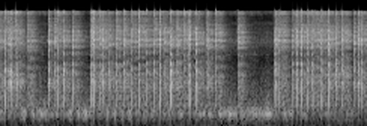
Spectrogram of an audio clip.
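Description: Spark-erosion crackle from a homemade CNC EDM, a copper electrode sparking against an aluminium workpiece under water. It is a dense, rapid crackle that drops out briefly just after half a second and again about three seconds in.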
